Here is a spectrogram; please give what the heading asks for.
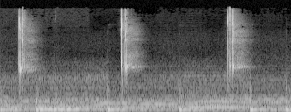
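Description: Three crisp finger snaps ring out at an even pace, roughly a second apart, each a sharp bright click over a low, steady tonal hum in the background.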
